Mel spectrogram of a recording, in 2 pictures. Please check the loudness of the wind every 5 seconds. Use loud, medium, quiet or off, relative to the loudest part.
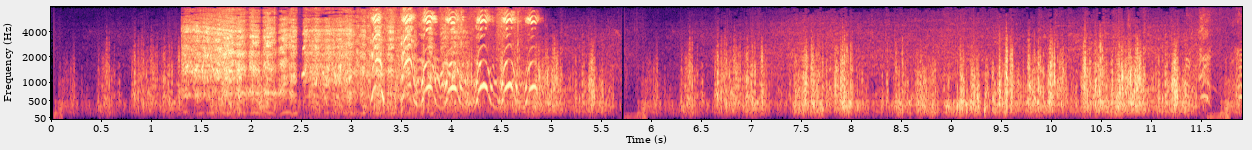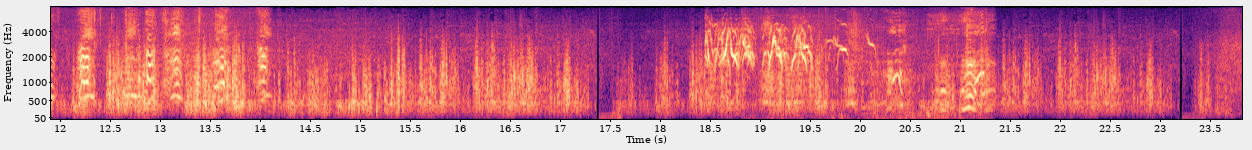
medium, loud, loud, medium, medium.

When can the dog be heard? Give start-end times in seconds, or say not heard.
3.1-5.0, 11.3-14.2, 18.8-21.4.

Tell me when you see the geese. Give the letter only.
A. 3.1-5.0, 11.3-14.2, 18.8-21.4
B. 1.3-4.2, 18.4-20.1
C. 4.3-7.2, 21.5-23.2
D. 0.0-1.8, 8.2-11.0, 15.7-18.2
B.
